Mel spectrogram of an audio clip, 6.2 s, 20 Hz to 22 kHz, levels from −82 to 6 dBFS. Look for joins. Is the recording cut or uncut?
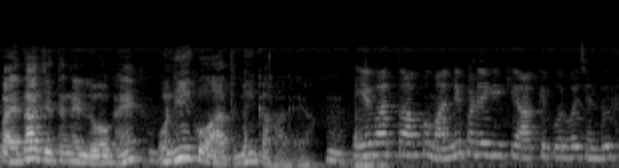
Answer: cut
